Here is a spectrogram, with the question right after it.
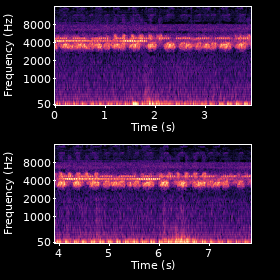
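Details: Night crickets chirping in a continuous high-pitched chorus, rapid pulsed trills stacked in two layers, with faint low thuds at about two and six and a half seconds.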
